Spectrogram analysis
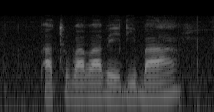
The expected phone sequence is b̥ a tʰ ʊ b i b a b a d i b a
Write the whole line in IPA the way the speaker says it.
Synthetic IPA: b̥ a tʰ ʊ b a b a b e d i b a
